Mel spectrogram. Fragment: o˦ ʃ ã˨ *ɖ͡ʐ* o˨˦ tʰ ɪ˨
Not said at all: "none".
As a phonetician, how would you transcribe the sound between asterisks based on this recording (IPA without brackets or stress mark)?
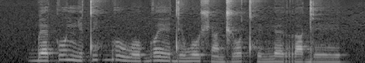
d͡ʒ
